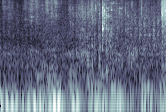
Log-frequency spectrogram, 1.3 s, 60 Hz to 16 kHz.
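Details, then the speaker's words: R33 Nissan Skyline fitted with a bigger turbo and reprofiled injectors, running on base map: deep lumpy, stumbling burble like a tractor; rough running, owner suspects an exhaust leak, others suggest the mass airflow sensor. "okay now this thing sounds like a tractor i think it's got a bit of an exhaust leak that can't be good"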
